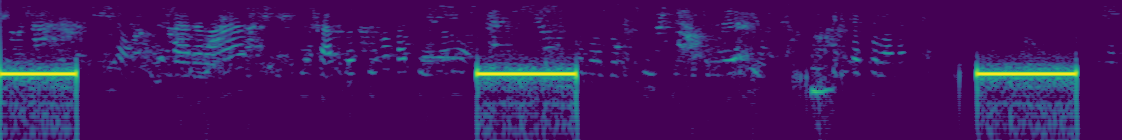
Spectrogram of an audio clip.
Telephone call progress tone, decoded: ringback tone

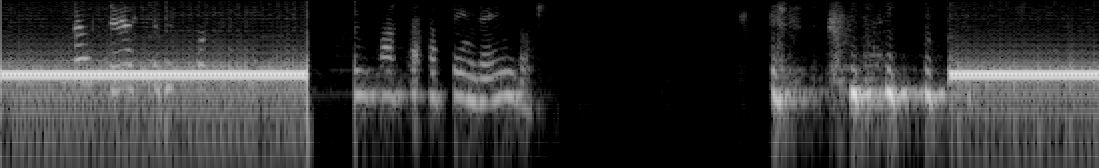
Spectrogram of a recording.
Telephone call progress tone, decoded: ringback tone

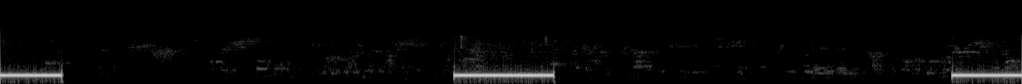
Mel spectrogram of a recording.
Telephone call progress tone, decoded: ringback tone

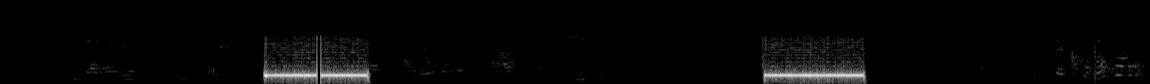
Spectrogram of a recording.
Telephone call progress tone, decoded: ringback tone

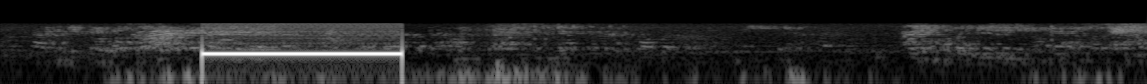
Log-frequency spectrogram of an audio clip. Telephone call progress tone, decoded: ringback tone

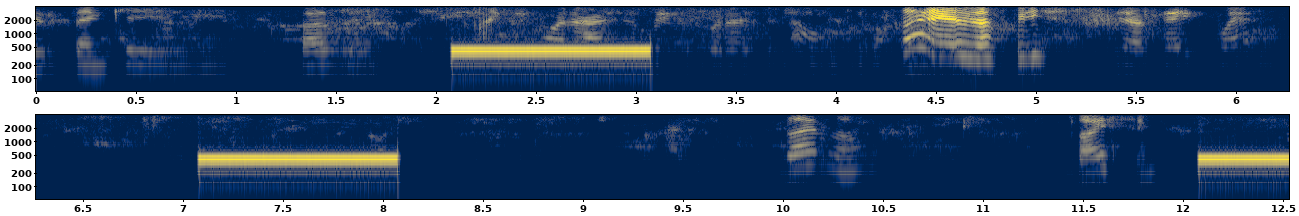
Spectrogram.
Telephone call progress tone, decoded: ringback tone

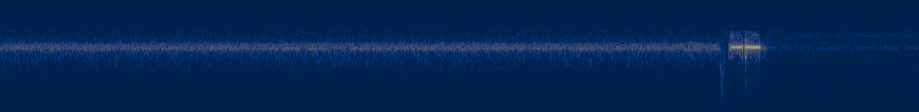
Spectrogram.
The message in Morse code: none

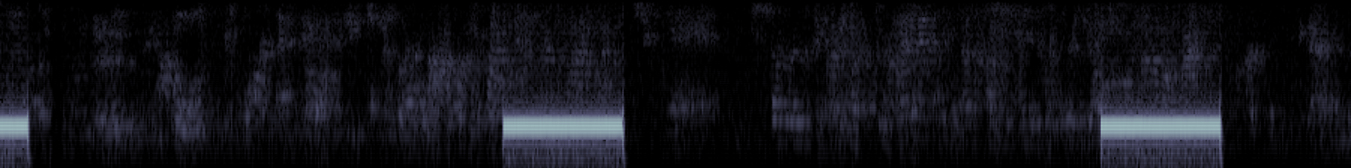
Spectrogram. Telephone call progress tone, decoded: ringback tone

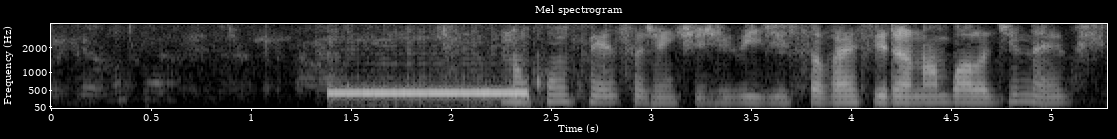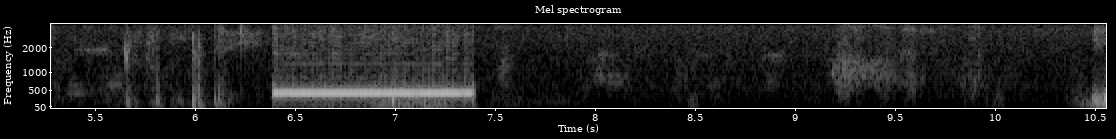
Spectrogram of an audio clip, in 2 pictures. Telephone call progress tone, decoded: ringback tone

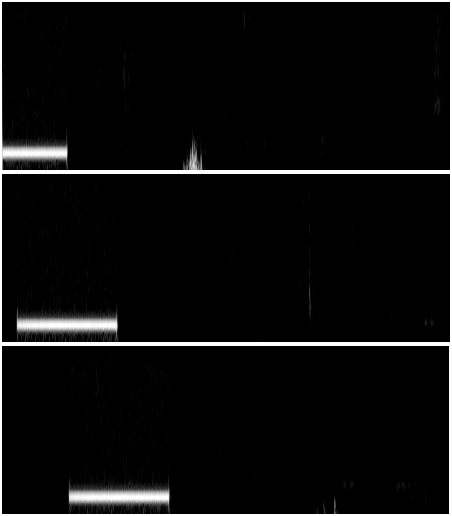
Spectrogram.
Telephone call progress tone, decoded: ringback tone

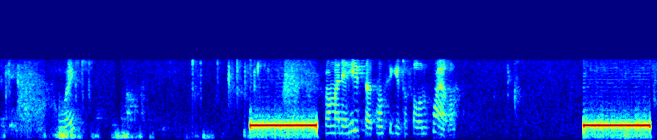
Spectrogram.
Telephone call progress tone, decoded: ringback tone

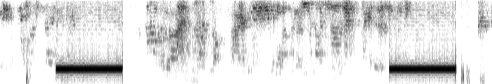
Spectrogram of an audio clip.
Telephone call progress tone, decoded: ringback tone

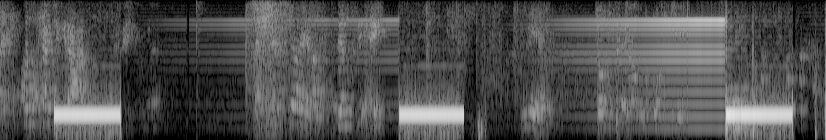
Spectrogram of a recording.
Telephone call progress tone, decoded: ringback tone

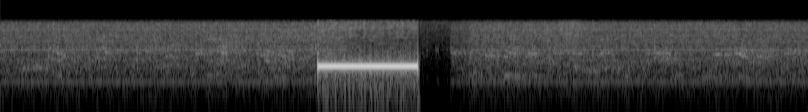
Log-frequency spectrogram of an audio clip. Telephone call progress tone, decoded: ringback tone

